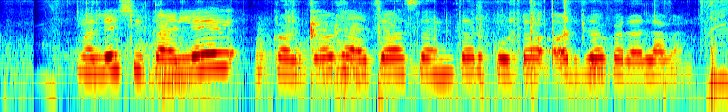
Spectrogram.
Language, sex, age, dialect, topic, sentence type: Marathi, female, 18-24, Varhadi, banking, question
